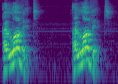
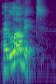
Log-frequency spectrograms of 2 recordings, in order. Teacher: you'll notice that I'm not contracting my core muscles on I or it only on love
